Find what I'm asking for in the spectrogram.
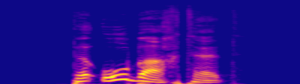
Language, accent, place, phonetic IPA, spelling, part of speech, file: German, Germany, Berlin, [bəˈʔoːbaxtət], beobachtet, verb, De-beobachtet.ogg
- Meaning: 1. past participle of beobachten 2. inflection of beobachten: third-person singular present 3. inflection of beobachten: second-person plural present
